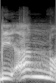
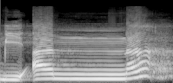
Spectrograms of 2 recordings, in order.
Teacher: Bukan karena ada kasrohnya, tapi karena huruf nun itu disifati oleh sifat istifal. Pangkal lidah tidak naik. Ketika pangkal lidah tidak naik, maka konsekuensi pelafalannya adalah tipis.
